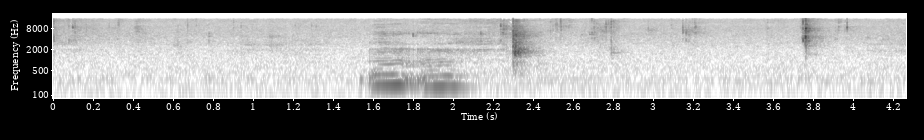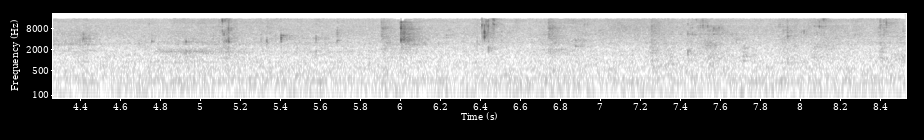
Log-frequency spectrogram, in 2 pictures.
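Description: A person chewing a mouthful of roasted potato, with a few sharp mouth clicks and a short voiced hum about a second and a half in.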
